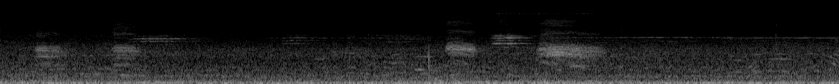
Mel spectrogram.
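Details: Several crows at a Delhi feeding spot call loudly, apparently objecting to someone nearby; short harsh caws come in spaced bursts, a pair early and more around the middle, over constant low city rumble.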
